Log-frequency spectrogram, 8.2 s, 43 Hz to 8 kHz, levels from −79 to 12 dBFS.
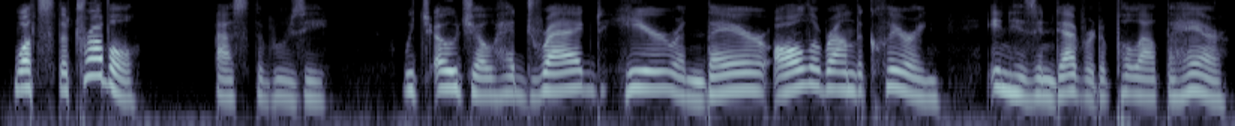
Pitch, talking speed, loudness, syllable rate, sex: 175 Hz, 180 wpm, -22 LUFS, 5.3 syllables/s, female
